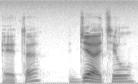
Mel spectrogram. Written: eto diatel

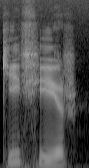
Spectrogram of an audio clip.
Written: kefir

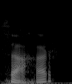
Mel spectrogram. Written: sahar

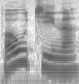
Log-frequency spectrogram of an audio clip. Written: pautina

